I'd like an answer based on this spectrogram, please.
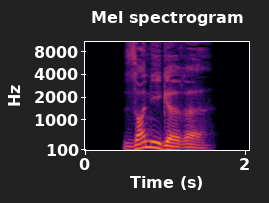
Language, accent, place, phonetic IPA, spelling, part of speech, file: German, Germany, Berlin, [ˈzɔnɪɡəʁə], sonnigere, adjective, De-sonnigere.ogg
- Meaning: inflection of sonnig: 1. strong/mixed nominative/accusative feminine singular comparative degree 2. strong nominative/accusative plural comparative degree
